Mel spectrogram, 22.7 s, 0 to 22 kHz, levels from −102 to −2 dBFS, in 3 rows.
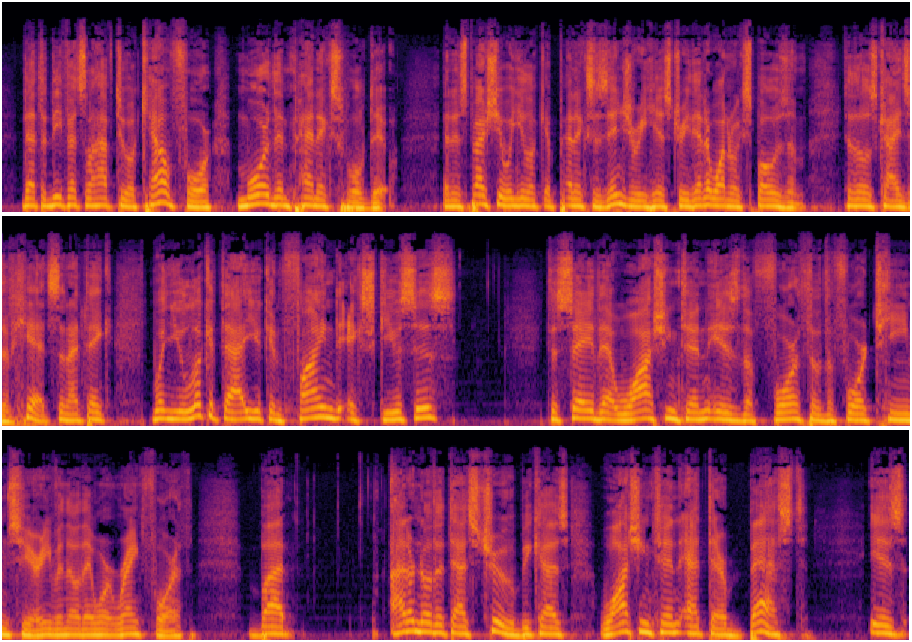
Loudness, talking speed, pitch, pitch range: -22 LUFS, 200 wpm, 125 Hz, 110-140 Hz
